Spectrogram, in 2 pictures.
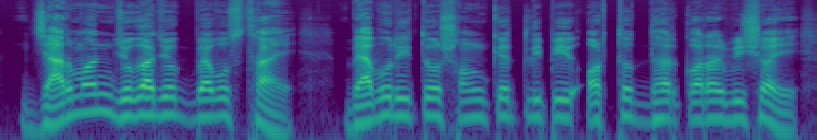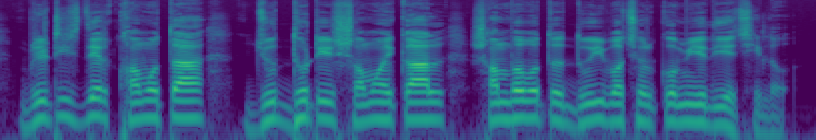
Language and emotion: Bengali, neutral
